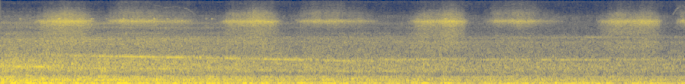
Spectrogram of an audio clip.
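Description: An electric multiple unit train pulling away, with low rumble and a faint steady whine that slowly falls in pitch. Close to the microphone, breathing with a thin whistle swells and fades about every second and a quarter.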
